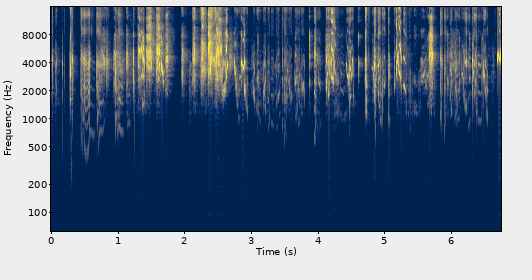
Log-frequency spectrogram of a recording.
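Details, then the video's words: Pet budgies heard in happy chatter: dense, continuous warbling with scratchy squawks, chirps and rapid twittering notes, several birds calling over one another without pause. "happy budgie sounds"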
